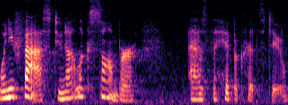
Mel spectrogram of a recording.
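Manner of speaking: normal talking voice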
